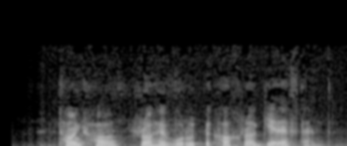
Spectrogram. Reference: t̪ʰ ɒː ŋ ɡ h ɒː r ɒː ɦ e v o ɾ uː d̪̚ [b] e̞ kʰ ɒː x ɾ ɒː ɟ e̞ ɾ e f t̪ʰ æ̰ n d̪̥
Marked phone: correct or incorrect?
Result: correct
